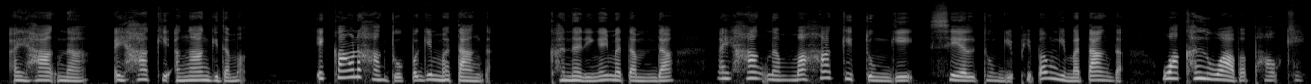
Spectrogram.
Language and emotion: Manipuri, sad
